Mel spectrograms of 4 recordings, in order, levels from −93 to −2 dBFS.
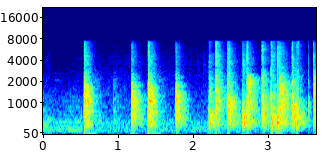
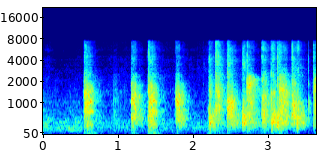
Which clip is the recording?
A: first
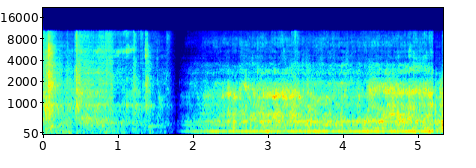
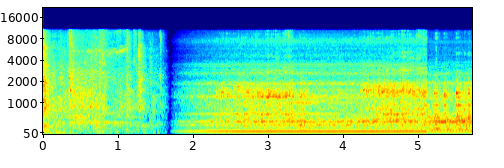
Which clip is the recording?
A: second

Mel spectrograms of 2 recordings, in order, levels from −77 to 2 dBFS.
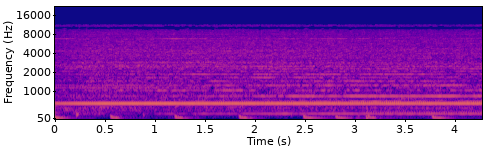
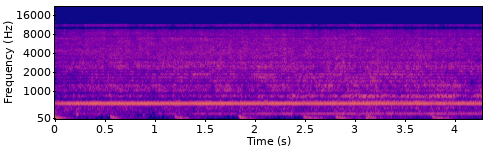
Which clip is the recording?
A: first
